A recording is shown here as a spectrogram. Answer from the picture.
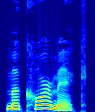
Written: mccormack

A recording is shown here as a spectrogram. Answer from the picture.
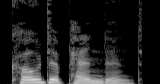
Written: co-dependent

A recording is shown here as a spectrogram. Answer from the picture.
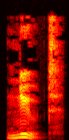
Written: newt

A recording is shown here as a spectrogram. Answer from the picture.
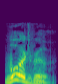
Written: wardroom

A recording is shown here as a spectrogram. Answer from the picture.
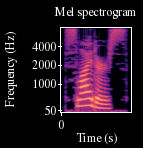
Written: sliders

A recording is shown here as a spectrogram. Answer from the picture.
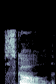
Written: scald

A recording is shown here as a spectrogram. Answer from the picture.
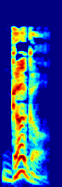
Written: guggle

